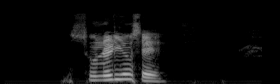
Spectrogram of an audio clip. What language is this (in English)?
Wadiyara Koli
